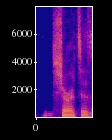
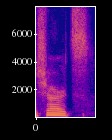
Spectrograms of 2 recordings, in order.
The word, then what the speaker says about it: Chartres: Stop saying Chartres. It was so intimate and unlike anything we had seen and I have seen ever. By the way, it's not spelled S-H-A-R-T. It's spelled C-H-A-R-T-E-S. It's a French word, I believe.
